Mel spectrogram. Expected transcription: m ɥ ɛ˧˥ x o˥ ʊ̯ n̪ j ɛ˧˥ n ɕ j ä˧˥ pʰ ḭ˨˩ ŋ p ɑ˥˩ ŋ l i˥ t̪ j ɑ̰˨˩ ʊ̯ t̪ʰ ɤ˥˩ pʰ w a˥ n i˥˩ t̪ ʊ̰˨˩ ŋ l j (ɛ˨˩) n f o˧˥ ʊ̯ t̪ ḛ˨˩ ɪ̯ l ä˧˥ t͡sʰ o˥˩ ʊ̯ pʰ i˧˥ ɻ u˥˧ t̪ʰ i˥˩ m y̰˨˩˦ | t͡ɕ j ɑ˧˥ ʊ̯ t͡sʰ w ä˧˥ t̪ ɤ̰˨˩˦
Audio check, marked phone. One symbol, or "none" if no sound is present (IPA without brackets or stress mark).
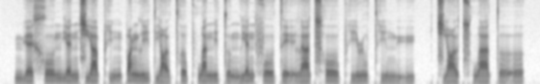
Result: ɛ˥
